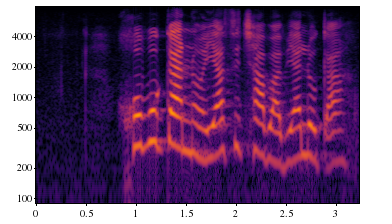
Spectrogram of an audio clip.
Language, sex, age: Northern Sotho, female, 18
